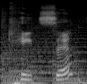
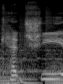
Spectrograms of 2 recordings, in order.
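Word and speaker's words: Cait Sith: plush mugal as a quick aside some people pronounce his name Kate Sith because that's how it's spelled phonetically but my understanding is that Ki is more accurate to its Scottish Origins and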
